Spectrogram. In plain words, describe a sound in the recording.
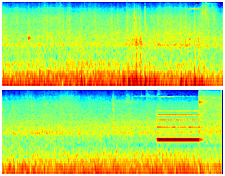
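A vehicle's engine and tyres rumble steadily from inside the vehicle while driving.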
